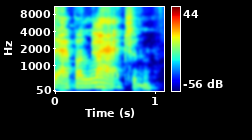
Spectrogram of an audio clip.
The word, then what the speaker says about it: Appalachian: the right way Appalachian it's not Appalachian appach it's appalachin you've latched the door I think okay appalachin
